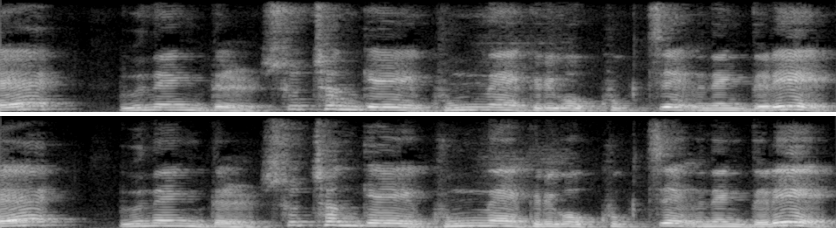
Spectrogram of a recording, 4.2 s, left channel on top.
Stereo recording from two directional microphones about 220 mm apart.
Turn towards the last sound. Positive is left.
turn(degrees=-40)  # may be behind; listen again after turning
